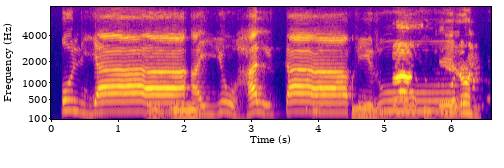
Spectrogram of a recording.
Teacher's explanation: আর এই রুন এখানে তিন আলিফ টেনে পড়তে হবে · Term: মদ্দে আরজি ওয়াকফি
